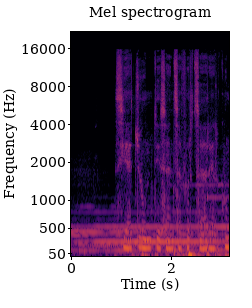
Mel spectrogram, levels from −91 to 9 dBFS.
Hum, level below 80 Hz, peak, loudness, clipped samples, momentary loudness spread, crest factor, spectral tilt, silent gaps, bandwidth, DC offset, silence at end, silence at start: none; -44 dBFS; -20 dBFS; -36 LUFS; under 0.1%; 11 LU; 14 dB; -5.5 dB/octave; none; 16 kHz; under 0.1%; 0 s; 0 s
